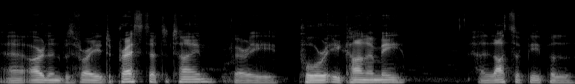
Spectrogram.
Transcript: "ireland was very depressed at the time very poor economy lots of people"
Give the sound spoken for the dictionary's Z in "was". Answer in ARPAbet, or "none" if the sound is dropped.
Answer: Z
